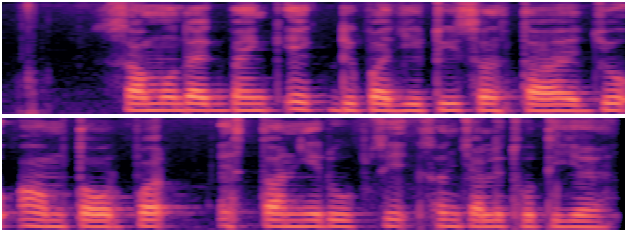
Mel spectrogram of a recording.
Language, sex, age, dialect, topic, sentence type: Hindi, male, 25-30, Kanauji Braj Bhasha, banking, statement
